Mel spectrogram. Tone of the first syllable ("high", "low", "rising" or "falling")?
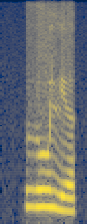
high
